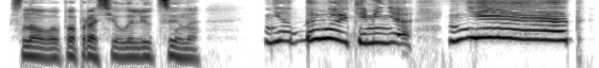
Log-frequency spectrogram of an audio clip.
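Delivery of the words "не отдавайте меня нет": much higher, loud frantic shriek; squealing creature crying no. A narrator's reading. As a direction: shriek in terror. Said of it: "истошно верещал манекен".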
